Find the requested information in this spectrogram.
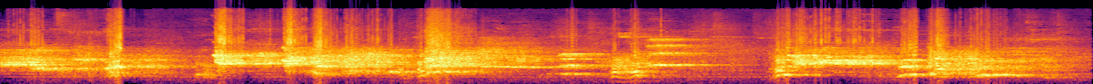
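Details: Kennel lot full of dogs barking and yipping at once, a loud tangle of overlapping barks with higher whining tones and sharp bursts throughout.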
